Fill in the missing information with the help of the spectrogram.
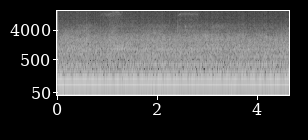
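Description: Small fishing boat's motor running with a steady low drone.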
